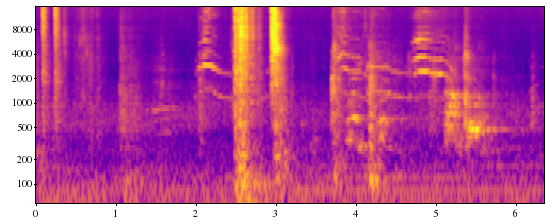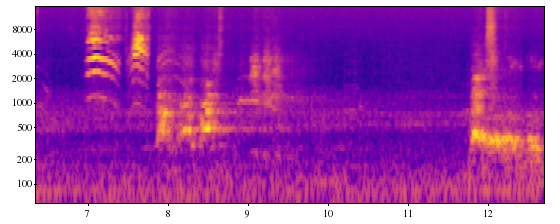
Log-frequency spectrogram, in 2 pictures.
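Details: Little kittens at play give a run of high, thin mews that arch up and fall away, several overlapping in quick bursts, mixed with sharp knocks and thumps from their play over a low steady background rumble.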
